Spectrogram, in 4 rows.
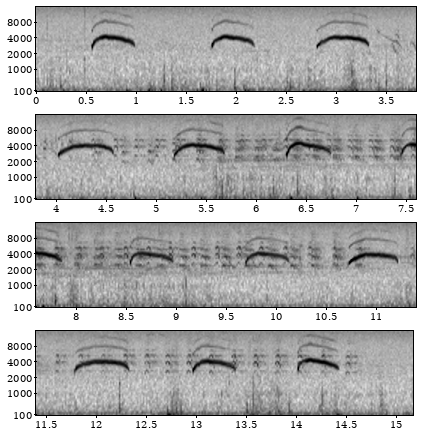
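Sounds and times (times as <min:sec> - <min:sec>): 
steady low rumbling background noise: 0:00.0 - 0:15.1
noble snipe calling: 0:00.5 - 0:14.6.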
